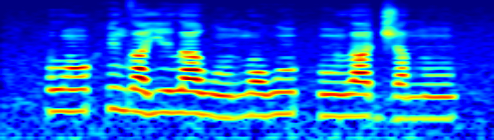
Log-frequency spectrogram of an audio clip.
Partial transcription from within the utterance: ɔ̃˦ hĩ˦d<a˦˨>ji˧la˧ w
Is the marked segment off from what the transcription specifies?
no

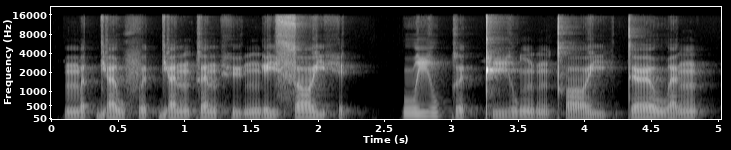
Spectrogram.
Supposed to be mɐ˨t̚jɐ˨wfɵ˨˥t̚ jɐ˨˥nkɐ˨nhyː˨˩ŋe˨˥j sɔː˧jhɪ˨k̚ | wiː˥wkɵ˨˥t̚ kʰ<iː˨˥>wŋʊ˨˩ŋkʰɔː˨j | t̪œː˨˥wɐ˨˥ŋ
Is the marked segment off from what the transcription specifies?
no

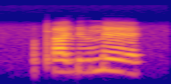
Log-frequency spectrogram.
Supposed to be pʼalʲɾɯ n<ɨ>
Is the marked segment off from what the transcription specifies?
yes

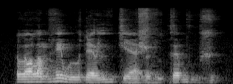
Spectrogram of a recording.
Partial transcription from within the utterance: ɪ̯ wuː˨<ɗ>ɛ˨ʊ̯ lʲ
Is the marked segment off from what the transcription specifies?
no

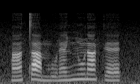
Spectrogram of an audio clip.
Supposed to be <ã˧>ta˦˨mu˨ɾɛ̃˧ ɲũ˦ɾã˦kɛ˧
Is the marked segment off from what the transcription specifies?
yes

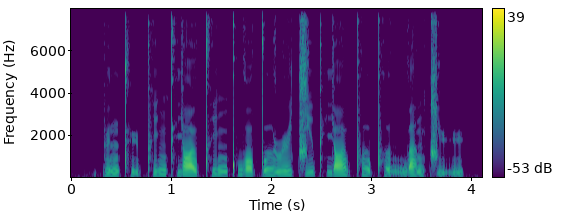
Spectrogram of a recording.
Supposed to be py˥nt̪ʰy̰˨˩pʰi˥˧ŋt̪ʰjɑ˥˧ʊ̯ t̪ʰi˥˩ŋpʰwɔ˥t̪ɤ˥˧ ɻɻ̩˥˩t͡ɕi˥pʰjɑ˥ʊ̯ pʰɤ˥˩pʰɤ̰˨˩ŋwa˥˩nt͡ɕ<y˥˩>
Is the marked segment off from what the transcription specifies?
yes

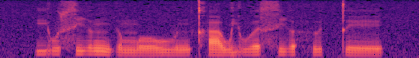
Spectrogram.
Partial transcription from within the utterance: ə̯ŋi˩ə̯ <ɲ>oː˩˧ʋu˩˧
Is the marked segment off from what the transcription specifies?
yes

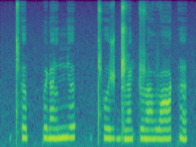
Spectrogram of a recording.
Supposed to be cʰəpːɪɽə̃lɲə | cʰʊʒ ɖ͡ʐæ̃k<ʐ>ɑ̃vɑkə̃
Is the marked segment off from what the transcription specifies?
no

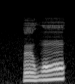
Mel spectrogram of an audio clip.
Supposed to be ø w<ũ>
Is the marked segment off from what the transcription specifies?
yes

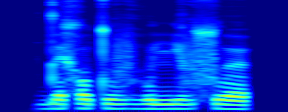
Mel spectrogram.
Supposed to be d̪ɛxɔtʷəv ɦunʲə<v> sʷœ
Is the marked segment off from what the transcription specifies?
no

